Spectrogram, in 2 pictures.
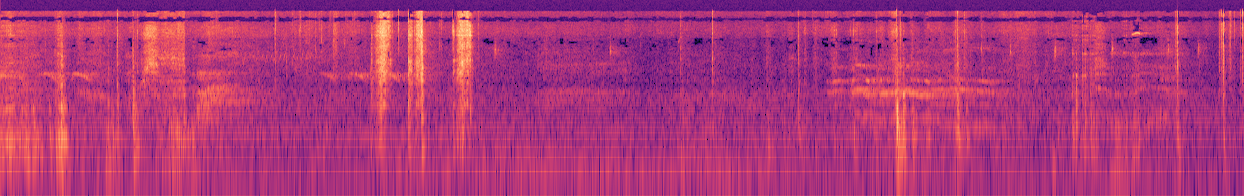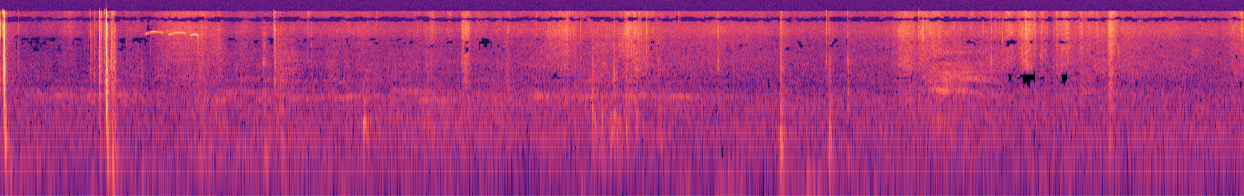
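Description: Several sharp knocks and scrapes of a metal hive tool against the wooden frames of an open beehive, with a rooster crowing around nine seconds in.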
